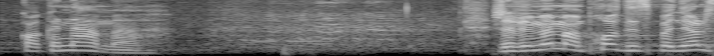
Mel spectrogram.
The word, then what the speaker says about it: Quoc Nam: En fait, mon prénom entier, prononcé en français, c'est Quoc Nam. Prononcé en vietnamien, Quoc Nam.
